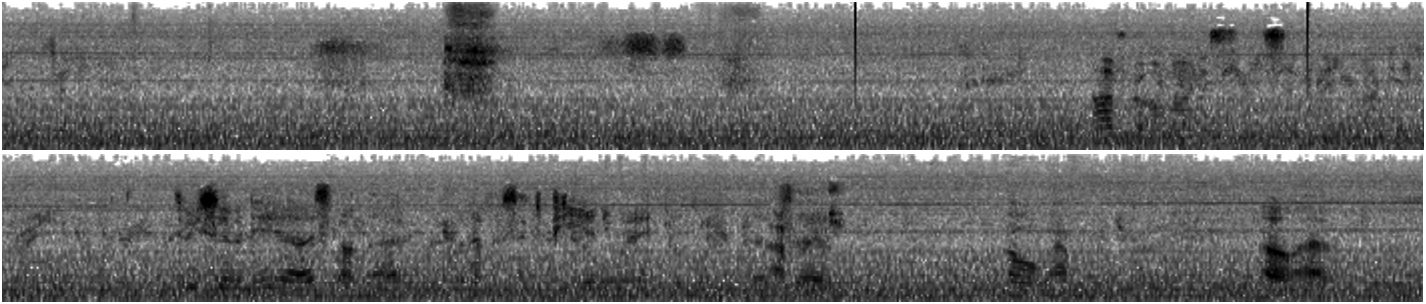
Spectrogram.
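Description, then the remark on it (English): A JetBlue jet airliner taxiing, its engines producing a steady, loud low rumble and whine throughout, with faint scattered chirps and muffled bursts on top. “This JetBlue plane seems to be freaking following me. It's working with their own taxi now.”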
